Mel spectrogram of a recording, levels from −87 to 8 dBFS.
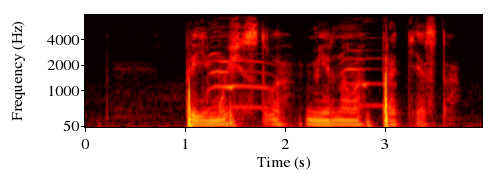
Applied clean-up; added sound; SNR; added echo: none; Meow; 18 dB; none.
